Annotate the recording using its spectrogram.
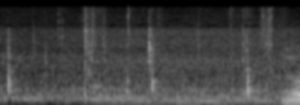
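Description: A few light, sharp clicks and taps as plastic wiring harness connectors are handled against the car's body at the firewall.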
